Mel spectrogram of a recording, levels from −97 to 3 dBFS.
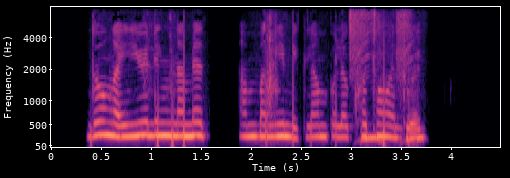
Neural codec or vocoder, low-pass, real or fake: none; 7.2 kHz; real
